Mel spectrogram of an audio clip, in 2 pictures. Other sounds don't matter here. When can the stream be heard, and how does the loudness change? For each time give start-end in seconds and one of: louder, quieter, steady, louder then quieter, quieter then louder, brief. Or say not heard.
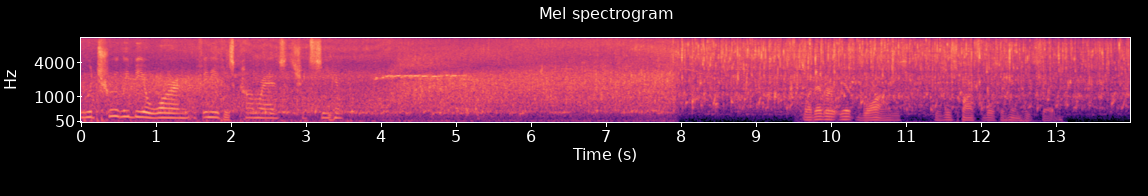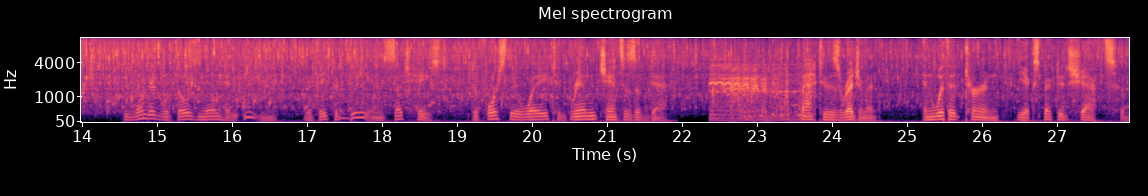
0.0-27.9 quieter.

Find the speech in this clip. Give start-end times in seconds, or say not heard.
0.0-3.5, 9.7-13.2, 14.6-21.9, 23.5-27.9.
